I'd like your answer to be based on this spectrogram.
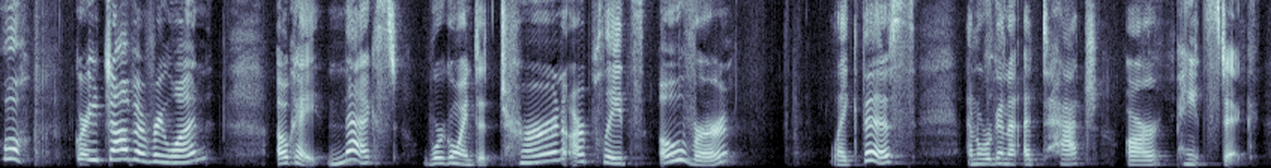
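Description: Taking things slowly, with big swings in pitch, a high-voiced American woman leads young children through a craft on a small indoor studio set. Upbeat and encouraging in a camp-counselor way, she keeps every step simple and praises them in a sing-song.

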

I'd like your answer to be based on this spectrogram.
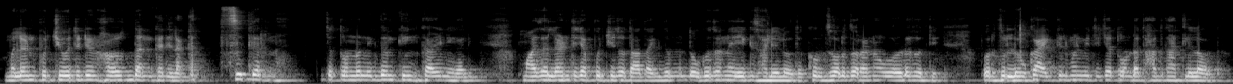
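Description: Woman narrator for an adult story: even, flat delivery, slow, repeats words. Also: mid-range voice. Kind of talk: first-person erotic story narration.

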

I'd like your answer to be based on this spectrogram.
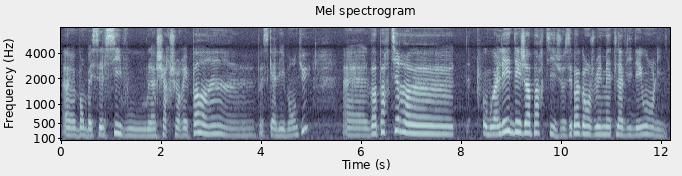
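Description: A woman's voice: mid-range voice, fairly even intonation, measured pace, warm tone. A woman presenting stones in a casual vlog, hesitant and stumbling, with many fillers and restarts. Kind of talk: casual show-and-tell vlog.

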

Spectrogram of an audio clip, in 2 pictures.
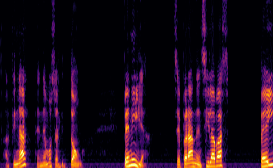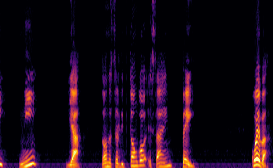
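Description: Lively male teacher spelling out syllables. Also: sits high, dry recording. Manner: spells out syllables and vowels slowly, asks checking questions. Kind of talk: spelling lesson.

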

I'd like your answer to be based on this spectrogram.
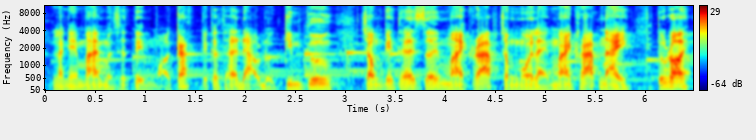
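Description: A man's voice: medium pitch, a bit bright. A young man, narrating a game story in a chatty, exclaiming way. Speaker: gaming YouTuber. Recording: faint background music.

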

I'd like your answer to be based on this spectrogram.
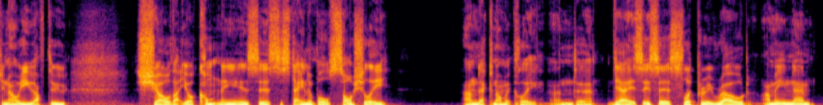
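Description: A man's voice: low-pitched, a little mellow, no room sound. A man hosting a podcast, asking his guest questions in an easygoing, casual way. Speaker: podcast host. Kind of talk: casual interview conversation.

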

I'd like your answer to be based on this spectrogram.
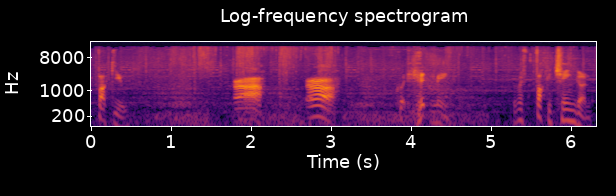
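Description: A man's voice: medium pitch, very animated, moderate pace, bright, forceful tone, faint music behind. A man streaming a game, chatting casually and reacting with curses and laughs. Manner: swears and laughs while reacting. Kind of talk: casual gameplay commentary. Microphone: headset with closed headphones.

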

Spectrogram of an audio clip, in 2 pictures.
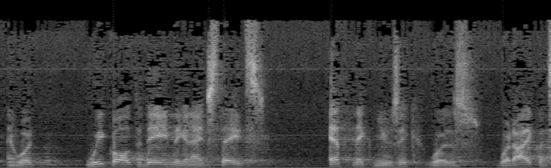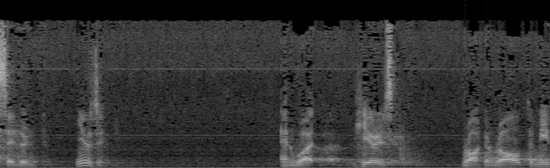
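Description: A man's voice: on the low side, a little mellow, a little hiss or hum. Greek-accented man speaking in a hall. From Greece. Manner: earnest, thoughtful, with frequent restarts. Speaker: guest composer. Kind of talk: talk to a student audience. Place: television studio stage before an audience. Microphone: lapel mic.

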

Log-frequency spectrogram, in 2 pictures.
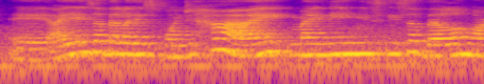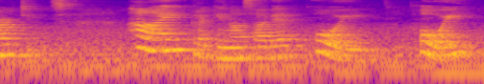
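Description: Patient Brazilian woman English teacher. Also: mid-range voice. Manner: patient explaining, repeats phrases and translates them. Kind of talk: recorded English lesson. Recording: very echoey room with faint noise.

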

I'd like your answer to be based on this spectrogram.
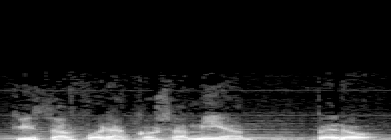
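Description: A man's voice: fairly high pitch, fairly quick, muffled recording, natural voice. An actor playing a simple, good-hearted, earnest man with a naive, plain-spoken manner in a dubbed film. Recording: film trailer with loud music.

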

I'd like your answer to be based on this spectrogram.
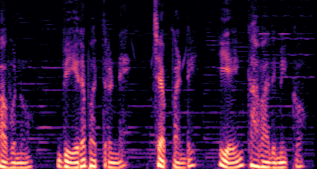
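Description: A grave, sorrowful old herbal healer from a cartoon storybook, voiced by a male narrator. He talks low and slow, as if weighed down. Faint music plays behind him. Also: dark tone. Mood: gloomy.

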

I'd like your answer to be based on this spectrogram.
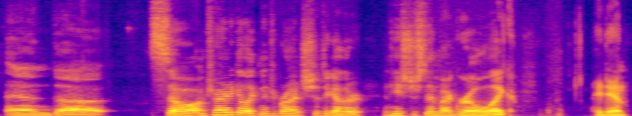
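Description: A man's voice: on the high side, animated, normal speed, lightly acted. A man doing an impression voice of a laid-back gaming-show host, telling a casual, rambling anecdote. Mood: relaxed, exasperated.

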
